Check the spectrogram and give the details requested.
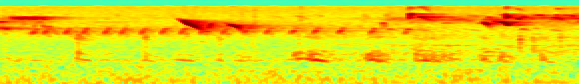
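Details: Alder flycatchers in Maine, a pair defending territory against another alder flycatcher: a fast series of short, even chips, then a sharp high note sliding downward, with later thin high calls over a low background hum.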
